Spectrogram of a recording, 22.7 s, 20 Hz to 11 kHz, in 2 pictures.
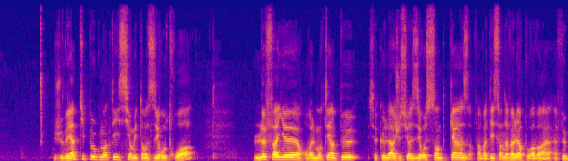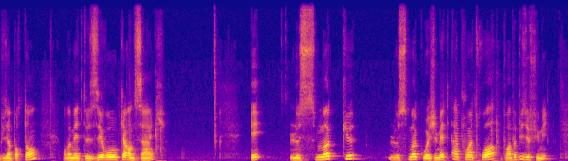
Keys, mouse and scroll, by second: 3.7-5.2 scroll down 4, 5.2-11.7 drag, 16.9-20.1 drag.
